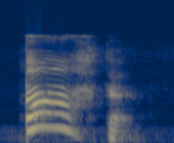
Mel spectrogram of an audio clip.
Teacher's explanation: Então, elas são oxítonas. Porta, o por é mais forte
